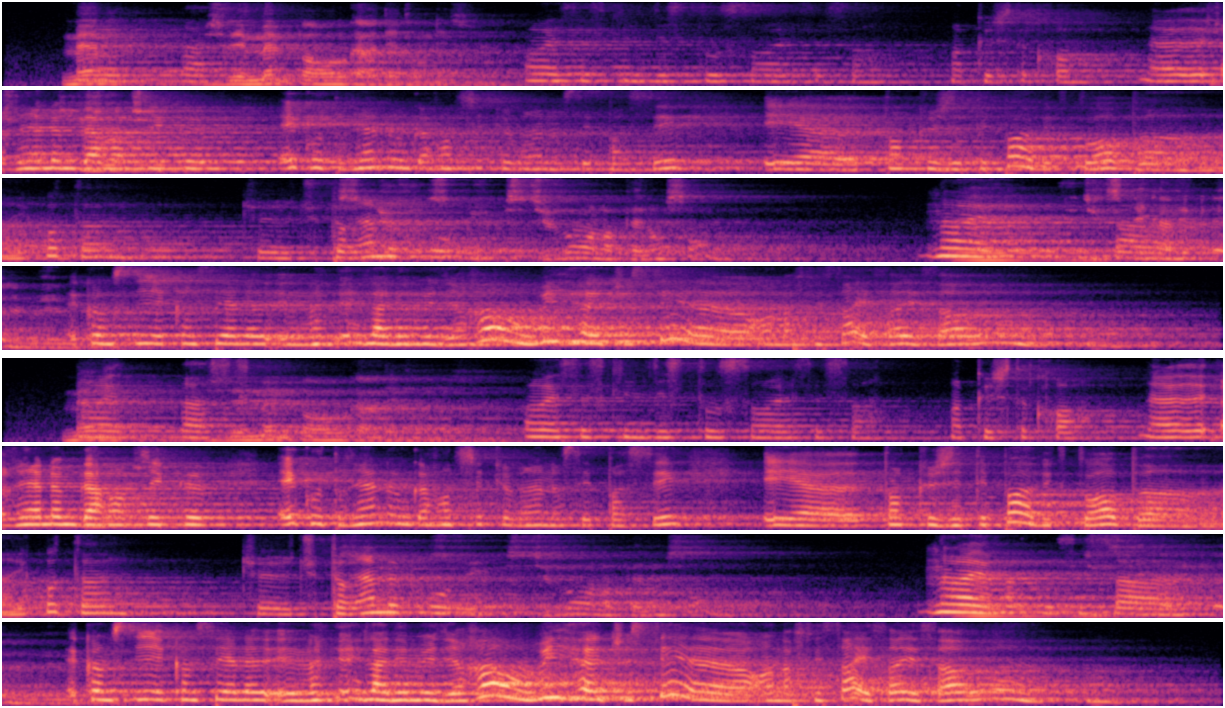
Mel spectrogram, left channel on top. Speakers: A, on the left; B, on the right.
A: Même,
B: hein. Ouais, c'est ça,
A: je
B: c'est
A: l'ai
B: ce
A: même
B: que je dis.
A: pas regardé dans les yeux.
B: Ouais, c'est ce qu'ils disent tous, ouais, c'est ça. Ok, je te crois. Euh,
A: De toute
B: rien
A: façon,
B: ne
A: si,
B: me garantit
A: je- si-
B: que... Écoute, rien ne me garantit que rien ne s'est passé. Et euh, tant que j'étais pas avec toi, ben, écoute, hein, tu, tu peux
A: si
B: rien
A: tu
B: me
A: veux,
B: prouver.
A: si tu veux, si tu veux, on l'appelle ensemble.
B: Ouais,
A: Et
B: vas-y, c'est
A: tu t'expliques
B: ça.
A: avec elle, mais, mais-
B: Et Comme si, comme si elle, elle- <laughs> elle allait me dire, ah oui, euh, tu sais, euh, on a fait ça et ça et ça. Ouais, ouais. bon.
